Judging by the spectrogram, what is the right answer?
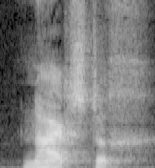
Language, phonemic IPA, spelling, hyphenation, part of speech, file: Dutch, /ˈnaːr.stəx/, naarstig, naar‧stig, adjective, Nl-naarstig.ogg
- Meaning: assiduous, diligent, industrious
